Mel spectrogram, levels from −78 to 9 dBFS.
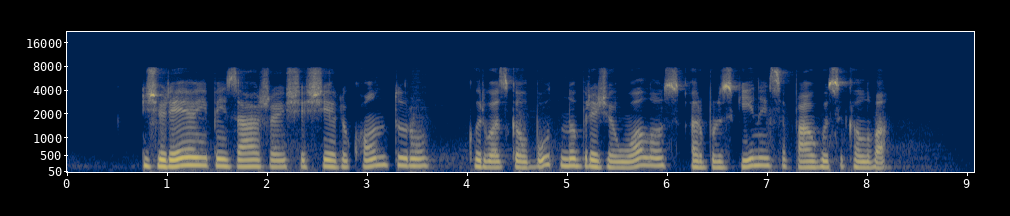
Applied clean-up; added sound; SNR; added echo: neural separator model SepFormer DNS4.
